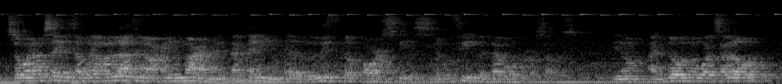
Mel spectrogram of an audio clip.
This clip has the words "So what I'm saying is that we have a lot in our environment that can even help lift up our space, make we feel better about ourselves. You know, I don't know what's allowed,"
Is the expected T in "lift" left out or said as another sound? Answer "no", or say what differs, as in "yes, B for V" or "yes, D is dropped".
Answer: no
